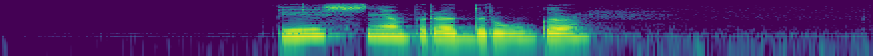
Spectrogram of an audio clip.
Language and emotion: Russian, sad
